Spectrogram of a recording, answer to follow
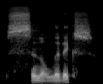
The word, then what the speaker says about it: Senolytics: So the business is called Senolytics, and that's derived from the word senescent and the word lysis, meaning age busting, basically. Senolytics, spelled with a C out of the X at the end, are basically a class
